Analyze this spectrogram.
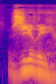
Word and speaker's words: Gigli: your final thoughts on geely rhymes with really i'm ashamed that you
